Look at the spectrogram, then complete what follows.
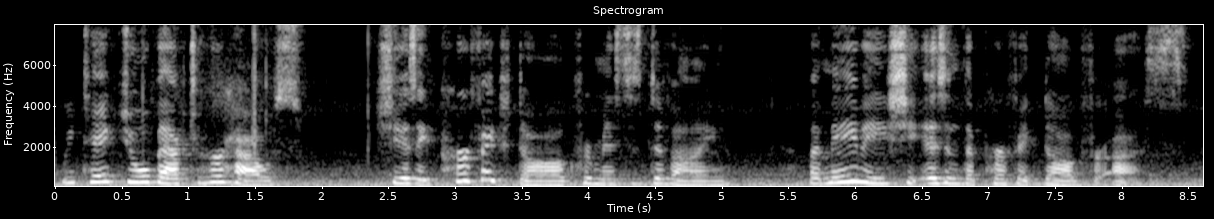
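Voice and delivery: plain reading voice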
